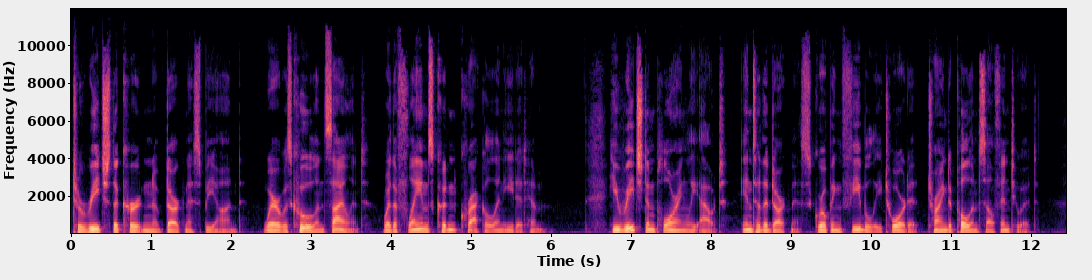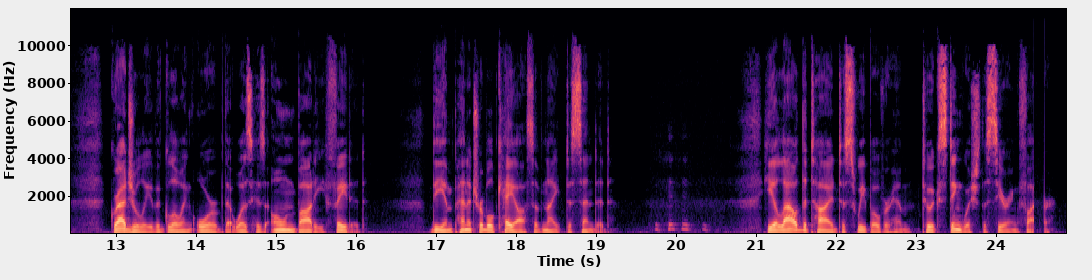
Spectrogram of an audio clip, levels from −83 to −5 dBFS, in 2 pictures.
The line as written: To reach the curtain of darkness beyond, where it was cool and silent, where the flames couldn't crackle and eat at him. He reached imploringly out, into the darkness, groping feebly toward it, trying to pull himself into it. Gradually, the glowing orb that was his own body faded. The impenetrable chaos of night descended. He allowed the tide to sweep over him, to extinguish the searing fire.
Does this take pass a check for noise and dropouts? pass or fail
fail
